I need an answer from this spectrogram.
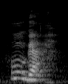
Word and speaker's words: Hygge: Hygge.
